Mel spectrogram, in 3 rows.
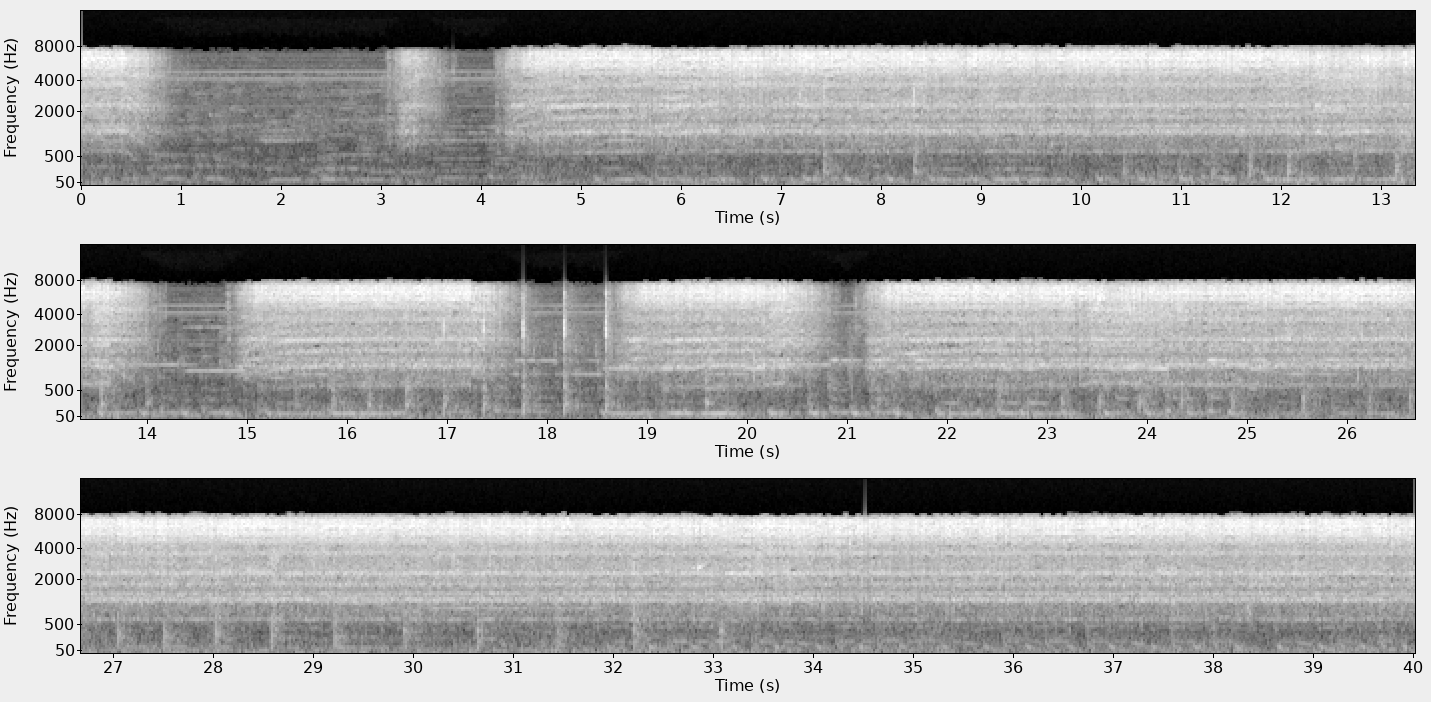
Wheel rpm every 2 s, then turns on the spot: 50, 10, 120, 160, 160, 160, 140, 70, 120, 80, 100, 160, 160, 160, 160, 160, 160, 160, 160, 160.
none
